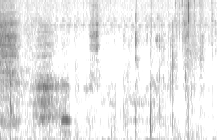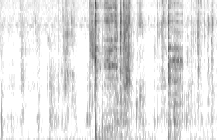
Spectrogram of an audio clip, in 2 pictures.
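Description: Close-miked eating of Maggi instant noodles: wet chewing and biting, mixed with sharp clicks and scrapes of a metal fork against a foil tray, with a louder burst about five seconds in.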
